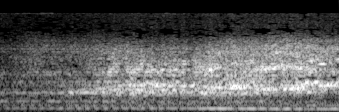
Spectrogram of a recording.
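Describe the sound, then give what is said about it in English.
A taxi's tires skid loudly as it stops suddenly, one long, steady screech with a rough engine-like rumble beneath, holding strong throughout without fading. No voices are heard. “Stop this car at once!”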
